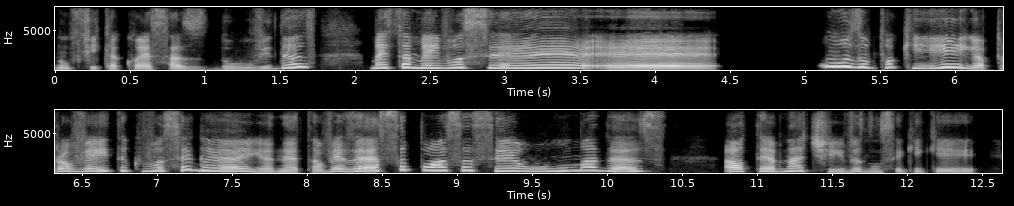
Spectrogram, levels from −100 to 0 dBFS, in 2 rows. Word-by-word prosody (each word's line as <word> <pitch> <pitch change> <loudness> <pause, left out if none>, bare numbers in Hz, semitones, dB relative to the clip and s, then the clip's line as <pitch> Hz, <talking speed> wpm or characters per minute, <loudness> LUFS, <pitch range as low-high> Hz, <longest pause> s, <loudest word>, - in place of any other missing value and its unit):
não 170 0 -7
fica 185 -1 -7
com 170 - -3
essas 165 -4 -1
dúvidas, 200 - -3 0.4
mas, 335 +3 +2
também, 315 -5 +3
você, 335 +1 -2
eh, 200 - +4 0.7
usa 470 -4 +4
um - - -11
pouquinho, 335 - 0
aproveita 280 - -2
o - - -18
que 305 - -17
você 355 +6 -4
ganha, 285 - -1
né. 165 +1 -3
Talvez 240 +7 -3
essa 440 +9 +3
possa 385 -2 0
ser 320 -2 -1
uma 320 +7 -3
das 310 -3 -2 0.4
alternativas. 255 -2 0
Não 205 - -10
sei 205 - -11
o - - -24
que 105 - -12
que 110 0 -8
290 Hz, 140 wpm, -25 LUFS, -, 0.7 s, eh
